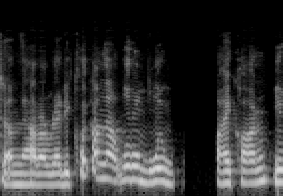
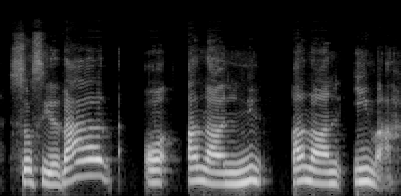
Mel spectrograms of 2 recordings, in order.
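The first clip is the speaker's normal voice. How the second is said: best Spanish pronunciation. Shown as a demonstration. Instructor attempts an Argentinian company's name for the class, Spanish pronunciation. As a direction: sound out the name in Spanish, haltingly. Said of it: "do my best Spanish pronunciation".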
